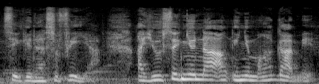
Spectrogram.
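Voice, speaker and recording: A woman's voice: mid-range voice, moderate pace, a bit bright, faint music behind, natural voice. A woman acting in a radio drama as a weary, kind old housekeeper, earnest and solemn, with a Filipino accent. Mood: urgent, caring. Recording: background noise and ambience.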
